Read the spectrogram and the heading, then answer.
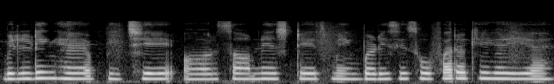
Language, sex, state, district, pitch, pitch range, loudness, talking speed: Hindi, male, Chhattisgarh, Raipur, 260 Hz, 250-265 Hz, -16 LUFS, 140 wpm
